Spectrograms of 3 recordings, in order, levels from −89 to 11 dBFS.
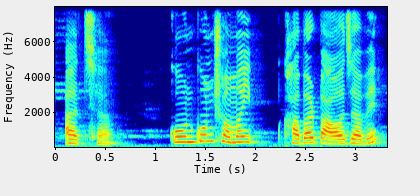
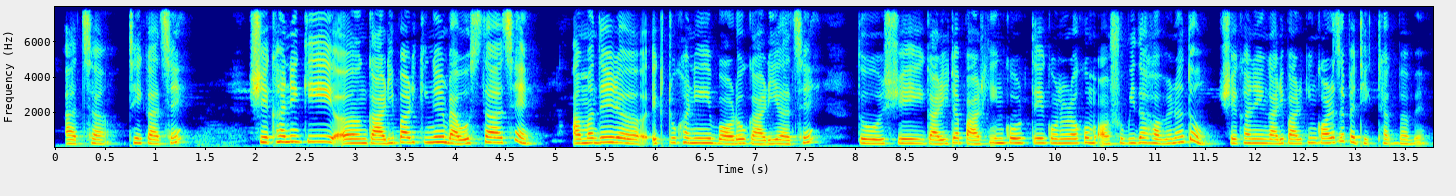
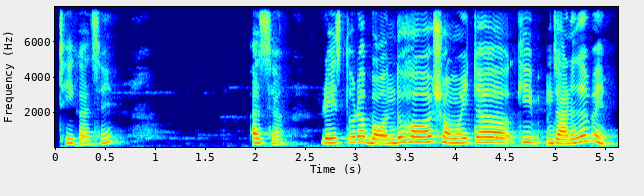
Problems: none marked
